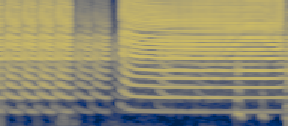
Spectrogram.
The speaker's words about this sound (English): Let me play the air horn that we do when we make a pun.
